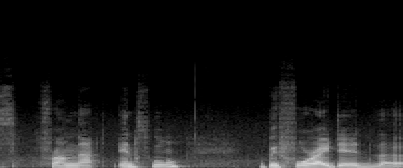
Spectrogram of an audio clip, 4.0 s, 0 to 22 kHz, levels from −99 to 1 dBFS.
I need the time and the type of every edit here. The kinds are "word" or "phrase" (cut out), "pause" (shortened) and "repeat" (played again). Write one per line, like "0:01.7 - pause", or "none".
0:01.0 - word
0:01.4 - word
